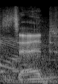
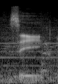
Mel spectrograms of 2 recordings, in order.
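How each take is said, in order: First: The letter is pronounced as zed. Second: The letter is pronounced as zee. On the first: The speaker calls it wrong. "even though we say Zed" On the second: The speaker calls it right. "I should say Z"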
